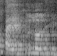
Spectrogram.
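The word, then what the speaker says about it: psychology: Silent P, silent P देखो आप, silent P, silent P, silent P, ठीक है। क्या बोलते हैं इसको साइकोलॉजी, क्या बोलते हैं साइकोलॉजी।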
